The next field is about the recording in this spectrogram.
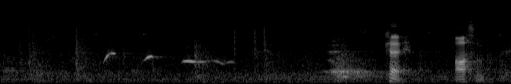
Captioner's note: whistling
